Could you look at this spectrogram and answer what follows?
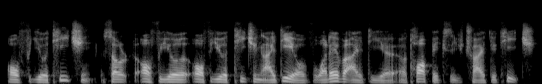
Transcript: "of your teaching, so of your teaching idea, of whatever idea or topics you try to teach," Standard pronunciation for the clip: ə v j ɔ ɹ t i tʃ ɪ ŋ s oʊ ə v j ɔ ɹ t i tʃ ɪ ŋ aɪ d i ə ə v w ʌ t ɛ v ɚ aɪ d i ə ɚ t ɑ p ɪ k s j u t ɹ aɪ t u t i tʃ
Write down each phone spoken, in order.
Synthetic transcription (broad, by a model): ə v j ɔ t i tʃ ɪ ŋ s oʊ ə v j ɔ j t i tʃ ɪ ŋ aɪ d i ə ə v w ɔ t ɛ v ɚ aɪ d i ə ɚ t ɑ p ɪ k s j u t ɹ aɪ t u t i tʃ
